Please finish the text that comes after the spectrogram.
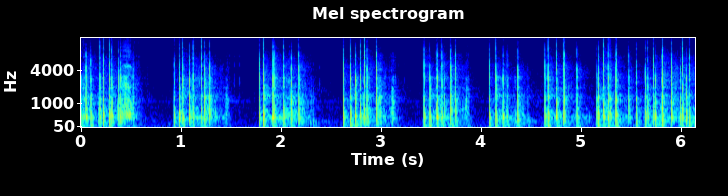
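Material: Cardboard.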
